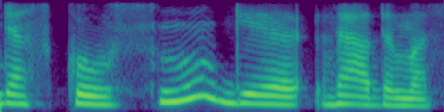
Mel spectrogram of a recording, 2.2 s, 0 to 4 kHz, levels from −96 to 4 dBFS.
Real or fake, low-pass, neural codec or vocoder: fake; 3.6 kHz; codec, 16 kHz, 2 kbps, FreqCodec, larger model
